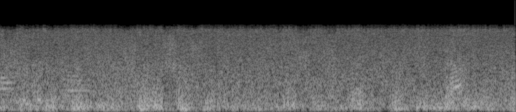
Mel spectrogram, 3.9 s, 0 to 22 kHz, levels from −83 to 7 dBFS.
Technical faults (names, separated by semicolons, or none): none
